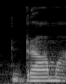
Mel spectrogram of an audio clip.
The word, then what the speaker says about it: ड्रामा: साथ शेयर किया है आ के आगे है ड्रामा ड्रामा में जो रहे उसका निर्माण कैसे हुआ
